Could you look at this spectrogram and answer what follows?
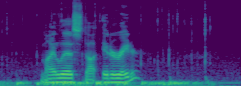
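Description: Computer keyboard typing while entering programming code, light key clicks running under a man's steady explanatory speech that dominates the foreground.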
